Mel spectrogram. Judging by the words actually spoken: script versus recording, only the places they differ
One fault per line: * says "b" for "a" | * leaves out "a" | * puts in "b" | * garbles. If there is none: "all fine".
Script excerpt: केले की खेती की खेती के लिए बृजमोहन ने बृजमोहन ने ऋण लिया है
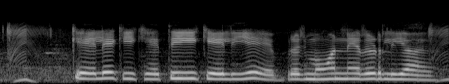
* leaves out "की खेती"
* leaves out "बृजमोहन ने"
